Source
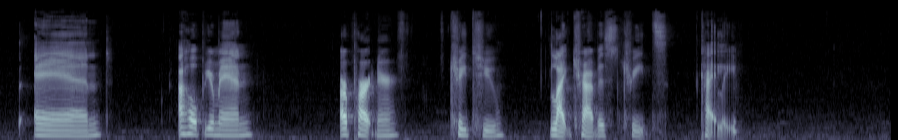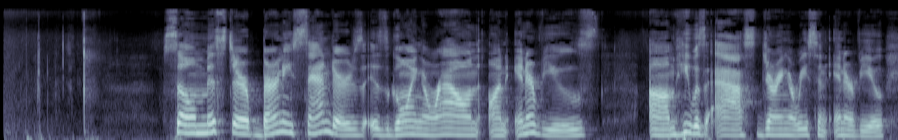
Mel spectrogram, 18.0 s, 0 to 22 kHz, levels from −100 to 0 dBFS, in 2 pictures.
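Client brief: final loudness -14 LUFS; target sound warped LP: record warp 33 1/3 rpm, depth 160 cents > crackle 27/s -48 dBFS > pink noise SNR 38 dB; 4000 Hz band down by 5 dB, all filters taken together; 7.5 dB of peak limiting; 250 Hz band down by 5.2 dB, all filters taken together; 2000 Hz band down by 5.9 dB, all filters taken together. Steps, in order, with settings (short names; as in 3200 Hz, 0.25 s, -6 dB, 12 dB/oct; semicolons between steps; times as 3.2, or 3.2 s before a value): bell 250 Hz -7 dB; bell 2000 Hz -7 dB; bell 4000 Hz -4 dB; limiter -19 dBFS; record warp 33 1/3 rpm, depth 160 cents; crackle 27/s -48 dBFS; pink noise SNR 38 dB; gain +17 dB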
